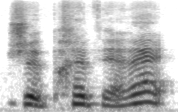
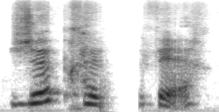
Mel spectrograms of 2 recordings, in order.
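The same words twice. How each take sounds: First: "je préférais" with an extra é sounded at the end; wrong pronunciation. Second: Slow "Je préfère" ending on r, final e silent; correct pronunciation. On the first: Teacher shows what not to say, final E wrongly sounded. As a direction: add a voiced é after the r in "je préférais". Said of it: "Yo no digo". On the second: Teacher gives the correct present, slowly, final E silent. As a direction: slowly end "Je préfère" without a last vowel. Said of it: "la última E ya no suena". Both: Shown as a demonstration.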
